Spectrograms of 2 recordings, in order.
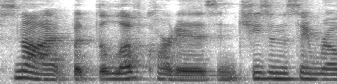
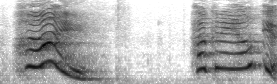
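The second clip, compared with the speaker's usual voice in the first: very high, very loud, sugary, fake-sweet voice; 9 dB louder than usual. Imitating someone answering the phone mid-argument: imitating a fake nice voice. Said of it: "when people do their pretend nice thing".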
